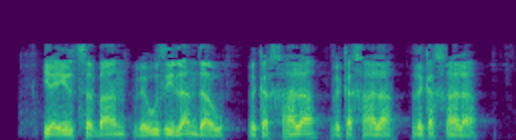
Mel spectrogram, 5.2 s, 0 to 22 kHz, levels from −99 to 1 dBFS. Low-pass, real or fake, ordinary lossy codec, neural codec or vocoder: 7.2 kHz; real; MP3, 24 kbps; none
